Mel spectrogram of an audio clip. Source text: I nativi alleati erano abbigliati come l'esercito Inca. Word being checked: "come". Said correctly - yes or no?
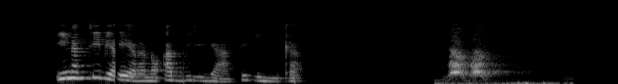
no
